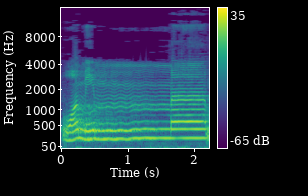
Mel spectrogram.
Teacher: میم مشدد غنہ کریں گے، الف مدہ، میم کو 1 سیکنڈ کھینچیں گے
